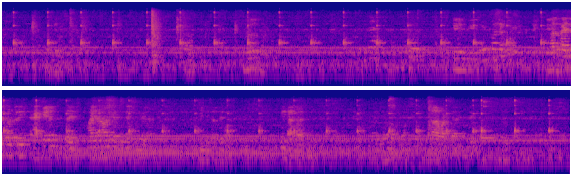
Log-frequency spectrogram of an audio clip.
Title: Volume control mode on mechanical ventilator with different PEEP and artificial lung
